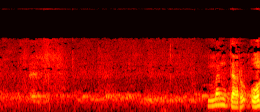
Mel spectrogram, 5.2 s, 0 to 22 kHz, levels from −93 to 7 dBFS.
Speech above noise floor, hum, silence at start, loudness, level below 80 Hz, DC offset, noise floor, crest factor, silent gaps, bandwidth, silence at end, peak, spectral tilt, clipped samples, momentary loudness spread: 24 dB; none; 0 s; -26 LUFS; -68 dBFS; under 0.1%; -46 dBFS; 26 dB; none; 17 kHz; 0 s; -2 dBFS; -6 dB/octave; under 0.1%; 22 LU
